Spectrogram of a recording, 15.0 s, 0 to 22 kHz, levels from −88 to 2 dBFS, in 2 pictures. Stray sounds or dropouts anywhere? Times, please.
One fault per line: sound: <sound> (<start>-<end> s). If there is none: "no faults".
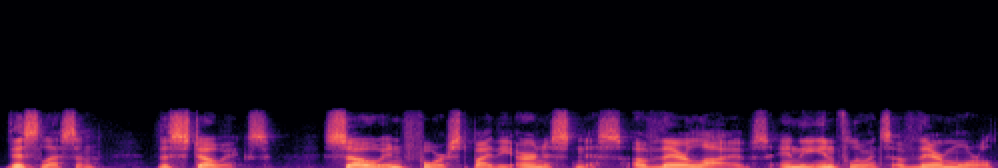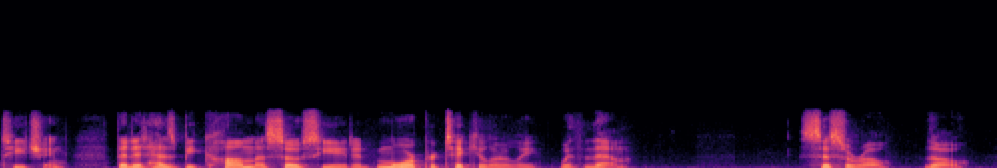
no faults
